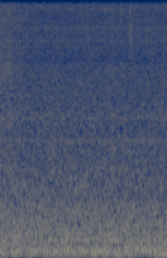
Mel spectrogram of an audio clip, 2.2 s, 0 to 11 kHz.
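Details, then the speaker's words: April 1985 Casablanca Zephyr 52-inch Inteli-Touch ceiling fan, running after its loose, drooping flywheel was tightened on the motor shaft with an Allen key. There is a quiet, even low hum with no ticking, wobble or scraping. It runs normally. "It turns out that it was loose and drooping down on the motor shaft. So I was able to get an Allen key and fix that. And now it runs perfectly."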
